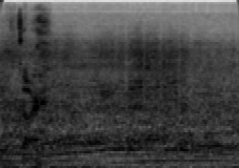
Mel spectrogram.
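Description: Drift cars in a pro-am drift competition, including a small Miata, with a steady loud engine roar and tire squeal throughout, close and continuous, with some voice underneath.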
